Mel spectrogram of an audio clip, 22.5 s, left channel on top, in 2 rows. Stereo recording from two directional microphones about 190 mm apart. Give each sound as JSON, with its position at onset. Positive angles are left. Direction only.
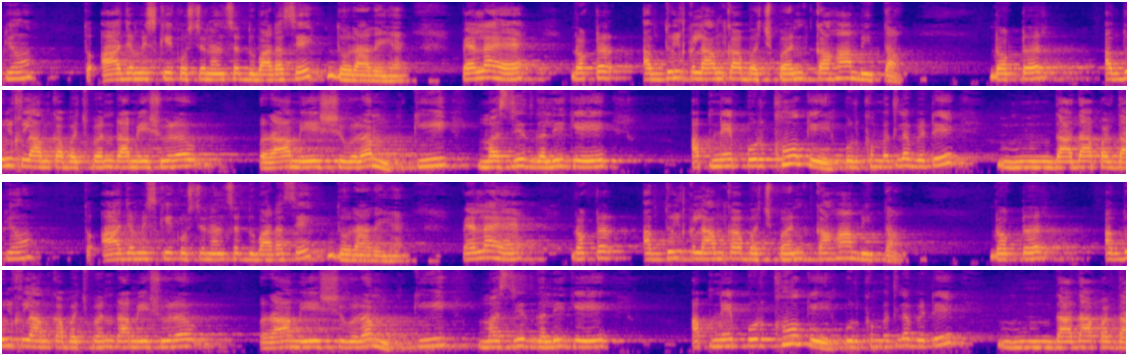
{"t": 0.0, "sound": "a man's voice", "side_deg": 20}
